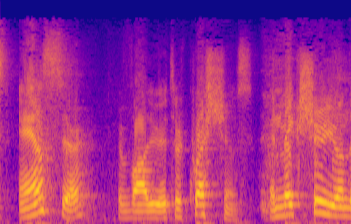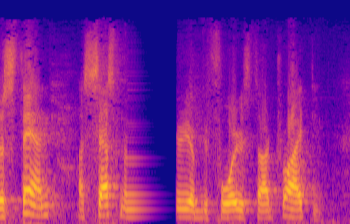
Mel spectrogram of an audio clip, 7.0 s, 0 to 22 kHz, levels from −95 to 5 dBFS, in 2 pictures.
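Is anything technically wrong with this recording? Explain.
Yes. From 4.79 s to 5.29 s there is a long network dropout, likely from packets failing to arrive for about half a second. The receiver fills the gap by extending the last sound, which decays into a fading buzzy hiss, then about 120 ms of near-silence before audio resumes at 5.29 s. When it resumes, roughly 480 ms of material is missing, so the sound jumps forward rather than continuing where it left off.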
